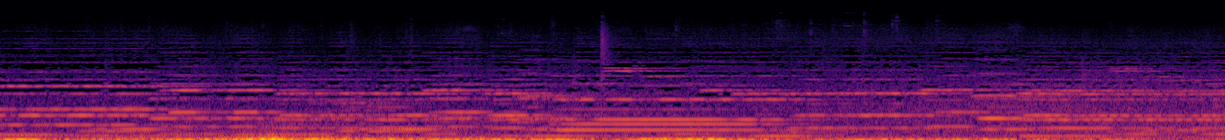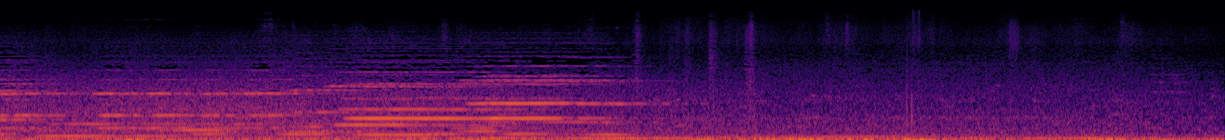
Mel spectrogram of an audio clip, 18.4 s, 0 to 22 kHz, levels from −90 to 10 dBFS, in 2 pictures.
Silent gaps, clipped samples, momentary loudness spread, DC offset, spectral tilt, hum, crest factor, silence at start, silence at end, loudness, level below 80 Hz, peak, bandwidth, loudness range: none; under 0.1%; 12 LU; under 0.1%; -7 dB/octave; none; 22 dB; 0 s; 0 s; -32 LUFS; -32 dBFS; -2 dBFS; 4.5 kHz; 9 LU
